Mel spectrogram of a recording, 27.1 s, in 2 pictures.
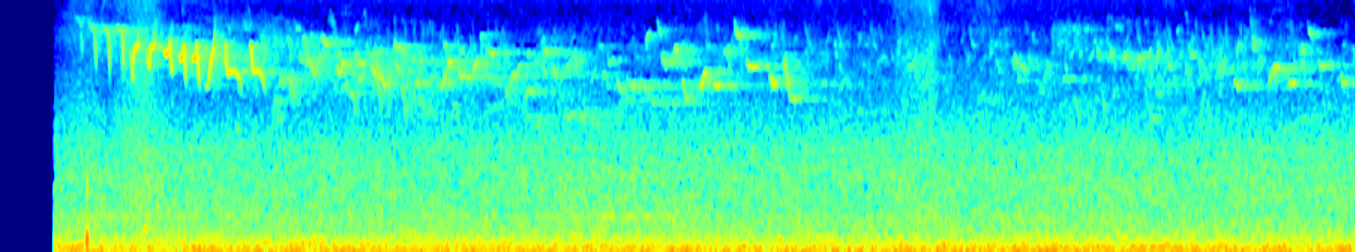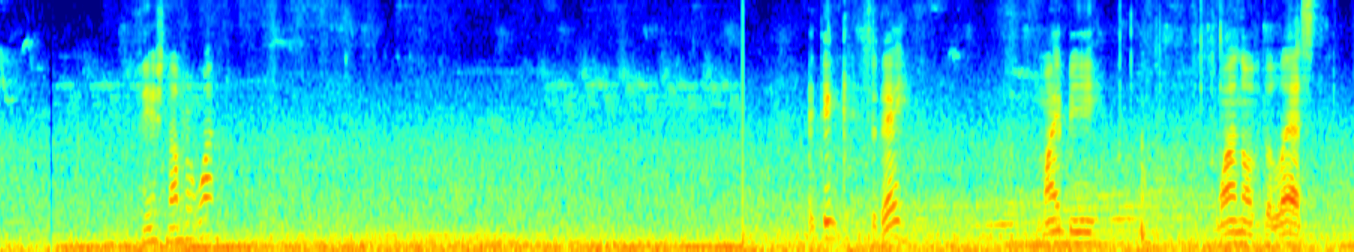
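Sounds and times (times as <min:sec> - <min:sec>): songbirds chirping and trilling: 0:00.6 - 0:27.0
steady low rumble: 0:13.3 - 0:27.0.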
